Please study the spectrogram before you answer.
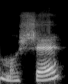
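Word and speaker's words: משה: is silence this is this is a pashta which shows that the accent is on the last syllable Moshe so this means Moses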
